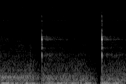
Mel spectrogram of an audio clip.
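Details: Teaching demonstration of heart sounds: two sharp, high-frequency clicks over a low rumbling background, an example of an early systolic ejection click.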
